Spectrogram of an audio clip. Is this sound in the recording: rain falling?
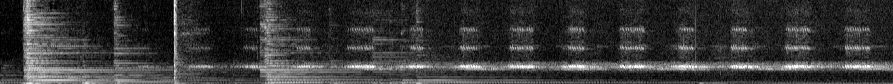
no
